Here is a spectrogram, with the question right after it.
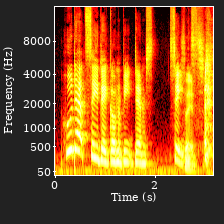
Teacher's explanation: The TH sound is pronounced as D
